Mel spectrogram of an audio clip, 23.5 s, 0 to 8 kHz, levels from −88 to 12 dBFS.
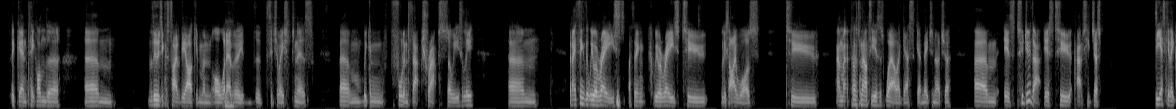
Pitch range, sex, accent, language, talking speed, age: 100-115 Hz, male, British, English, 165 wpm, 20-39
